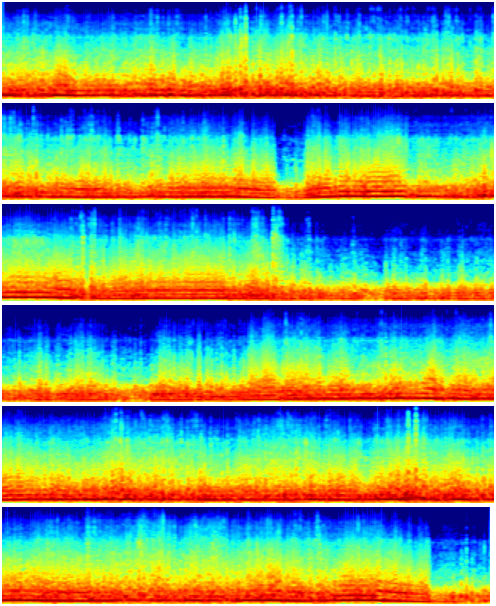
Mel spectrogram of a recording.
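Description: VW Beetle's air-cooled flat-four engine heard from inside the cabin, running hard under racing load, its pitch climbing and falling with the throttle. The pitch drops sharply and climbs again about eight seconds in and again near the end, and the engine eases off for a few seconds around the middle.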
